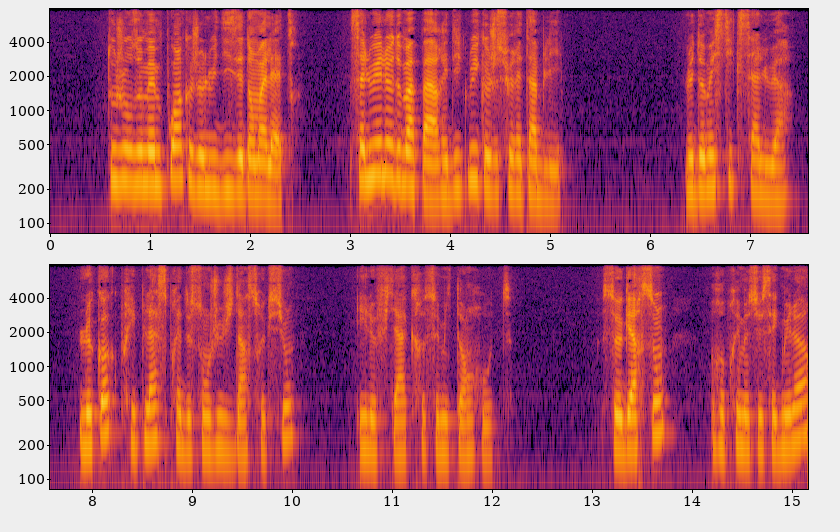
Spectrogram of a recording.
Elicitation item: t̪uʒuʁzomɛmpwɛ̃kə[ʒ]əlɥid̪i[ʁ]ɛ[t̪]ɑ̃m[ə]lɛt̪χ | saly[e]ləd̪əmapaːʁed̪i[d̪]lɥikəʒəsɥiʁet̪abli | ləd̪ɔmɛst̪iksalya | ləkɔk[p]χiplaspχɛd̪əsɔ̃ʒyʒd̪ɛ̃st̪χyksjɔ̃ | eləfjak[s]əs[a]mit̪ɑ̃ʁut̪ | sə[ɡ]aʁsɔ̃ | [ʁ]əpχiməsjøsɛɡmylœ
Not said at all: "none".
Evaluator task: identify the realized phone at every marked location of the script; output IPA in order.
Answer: ʒ, z, d̪, a, e, t̪, p, χ, ə, ɡ, ʁ

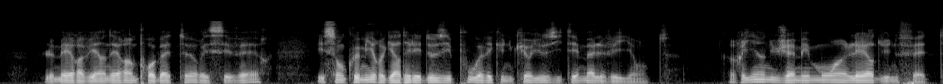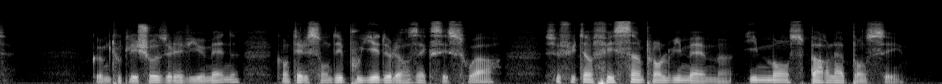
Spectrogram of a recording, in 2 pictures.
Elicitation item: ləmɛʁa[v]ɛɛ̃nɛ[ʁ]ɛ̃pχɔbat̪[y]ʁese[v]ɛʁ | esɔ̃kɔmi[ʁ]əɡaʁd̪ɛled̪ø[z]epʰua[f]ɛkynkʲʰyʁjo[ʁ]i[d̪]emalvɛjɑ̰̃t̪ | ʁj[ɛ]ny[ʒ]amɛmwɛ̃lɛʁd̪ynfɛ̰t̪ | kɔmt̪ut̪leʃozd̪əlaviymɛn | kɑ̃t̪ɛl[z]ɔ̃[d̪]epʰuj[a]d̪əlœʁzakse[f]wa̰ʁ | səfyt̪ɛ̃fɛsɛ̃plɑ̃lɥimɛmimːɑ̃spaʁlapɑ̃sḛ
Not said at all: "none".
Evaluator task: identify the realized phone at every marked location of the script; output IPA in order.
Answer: v, ʁ, œ, v, ʁ, z, v, z, t̪, ɛ̃, ʒ, s, d̪, e, s

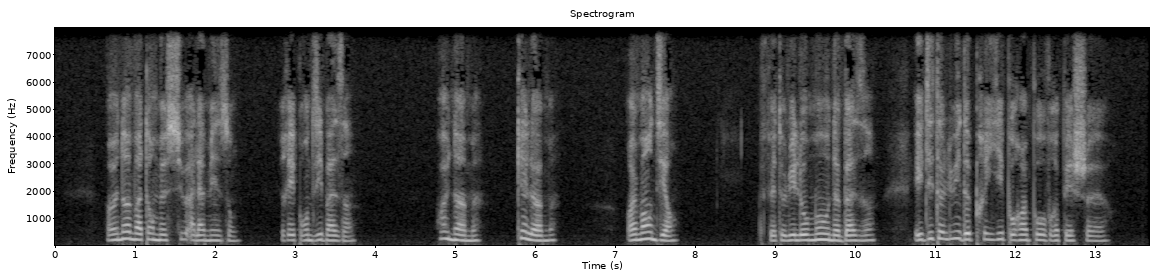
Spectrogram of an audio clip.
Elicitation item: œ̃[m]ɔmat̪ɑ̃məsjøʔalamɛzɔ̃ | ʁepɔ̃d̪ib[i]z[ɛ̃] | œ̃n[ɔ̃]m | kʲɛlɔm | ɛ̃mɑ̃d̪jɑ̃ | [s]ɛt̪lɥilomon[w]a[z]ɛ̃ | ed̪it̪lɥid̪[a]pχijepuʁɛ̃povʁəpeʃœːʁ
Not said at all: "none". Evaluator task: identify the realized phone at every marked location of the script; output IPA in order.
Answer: n, a, ɛ̃, ɔ, f, b, z, ə

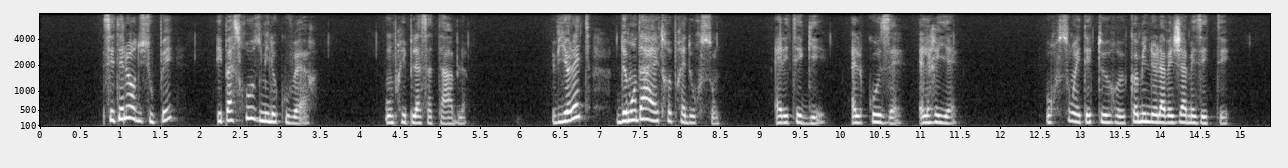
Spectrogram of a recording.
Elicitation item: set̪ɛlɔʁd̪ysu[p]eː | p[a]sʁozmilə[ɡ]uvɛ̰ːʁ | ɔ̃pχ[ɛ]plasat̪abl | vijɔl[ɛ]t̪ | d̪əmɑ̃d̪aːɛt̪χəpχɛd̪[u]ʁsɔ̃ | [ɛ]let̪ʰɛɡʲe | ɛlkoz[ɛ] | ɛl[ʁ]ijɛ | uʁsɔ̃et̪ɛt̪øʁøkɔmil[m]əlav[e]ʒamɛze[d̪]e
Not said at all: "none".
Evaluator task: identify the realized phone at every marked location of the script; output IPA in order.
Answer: p, a, k, i, ɛ, u, ɛ, ɛ, ʁ, n, ɛ, t̪

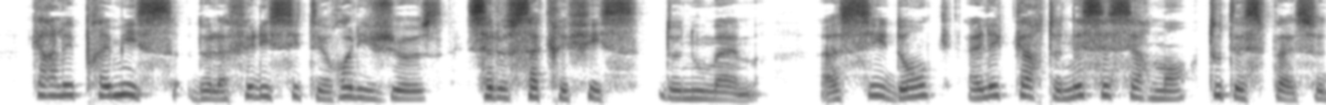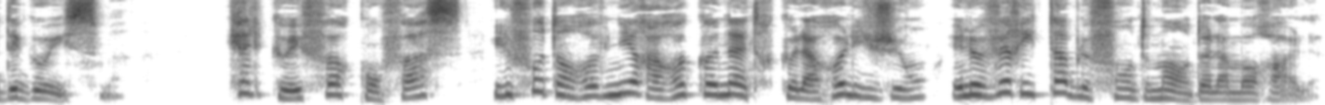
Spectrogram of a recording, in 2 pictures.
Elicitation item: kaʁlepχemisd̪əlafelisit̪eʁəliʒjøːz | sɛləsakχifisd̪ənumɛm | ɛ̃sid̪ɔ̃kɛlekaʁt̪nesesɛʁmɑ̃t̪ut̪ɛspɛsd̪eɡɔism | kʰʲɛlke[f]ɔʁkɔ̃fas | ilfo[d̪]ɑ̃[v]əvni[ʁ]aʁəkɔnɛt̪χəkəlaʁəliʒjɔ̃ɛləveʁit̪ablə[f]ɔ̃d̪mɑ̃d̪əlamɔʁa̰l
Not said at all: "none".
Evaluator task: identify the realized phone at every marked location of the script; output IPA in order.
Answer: f, t̪, ʁ, ʁ, f

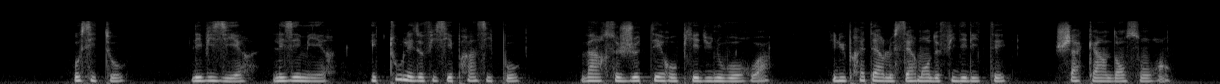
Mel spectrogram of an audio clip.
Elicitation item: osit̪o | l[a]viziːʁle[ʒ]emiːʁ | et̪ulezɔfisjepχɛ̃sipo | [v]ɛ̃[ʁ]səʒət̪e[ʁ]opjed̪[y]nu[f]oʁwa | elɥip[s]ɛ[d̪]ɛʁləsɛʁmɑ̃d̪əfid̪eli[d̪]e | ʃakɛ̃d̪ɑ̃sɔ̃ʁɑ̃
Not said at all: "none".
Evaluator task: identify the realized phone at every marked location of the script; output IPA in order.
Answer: e, z, v, ʁ, ʁ, y, v, χ, t̪, t̪

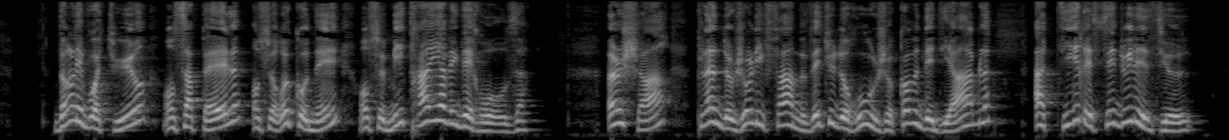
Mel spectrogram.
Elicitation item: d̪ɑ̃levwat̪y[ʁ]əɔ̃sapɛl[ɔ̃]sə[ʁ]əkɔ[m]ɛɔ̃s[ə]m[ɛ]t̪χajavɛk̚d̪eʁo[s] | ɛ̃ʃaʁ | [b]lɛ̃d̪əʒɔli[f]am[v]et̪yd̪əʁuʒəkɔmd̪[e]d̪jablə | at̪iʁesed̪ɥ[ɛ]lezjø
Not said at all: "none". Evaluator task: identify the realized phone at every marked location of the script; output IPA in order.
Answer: ʁ, ɔ̃, ʁ, n, ə, i, z, p, f, v, e, i

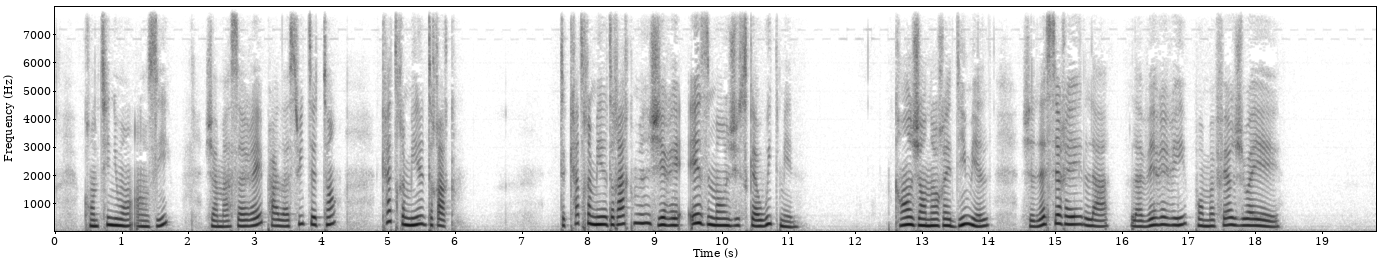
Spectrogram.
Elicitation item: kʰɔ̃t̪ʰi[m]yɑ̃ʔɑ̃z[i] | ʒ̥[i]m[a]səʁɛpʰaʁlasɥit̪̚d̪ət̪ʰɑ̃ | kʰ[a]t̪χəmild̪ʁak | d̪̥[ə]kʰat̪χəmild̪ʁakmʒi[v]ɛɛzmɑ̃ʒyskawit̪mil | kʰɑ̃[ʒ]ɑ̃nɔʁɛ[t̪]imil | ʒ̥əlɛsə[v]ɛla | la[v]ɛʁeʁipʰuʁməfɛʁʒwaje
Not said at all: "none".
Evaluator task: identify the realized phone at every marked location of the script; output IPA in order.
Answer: n, i, a, a, a, ə, ʁ, ʒ, d̪, ʁ, v

